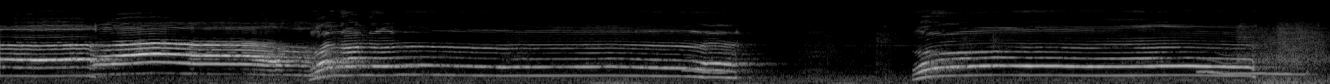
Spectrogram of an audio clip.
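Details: House cat calling with three long wailing meows, rising at the onset and sagging slightly at the end, with a silent pause before the last one and a faint scrape at the close.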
